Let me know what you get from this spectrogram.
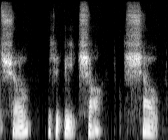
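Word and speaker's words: شەو: Night would be shaw. It's like, you know, the British pronunciation of the word shaw, which would be shaw.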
